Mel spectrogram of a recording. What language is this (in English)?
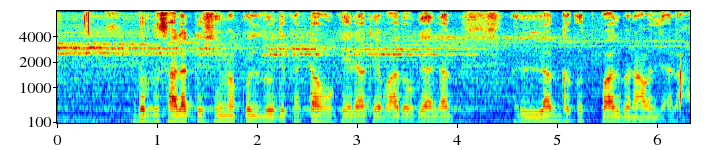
Bhojpuri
